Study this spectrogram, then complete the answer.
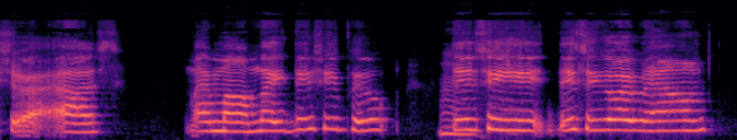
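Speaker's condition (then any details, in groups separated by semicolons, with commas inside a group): ALS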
